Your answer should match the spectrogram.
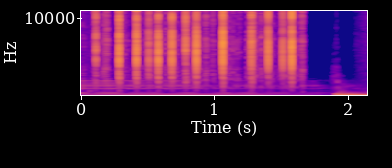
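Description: Typewriter key-clack sound effect, a quick irregular run of sharp clicks, over a low sustained music chord; both cut off shortly before the end.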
